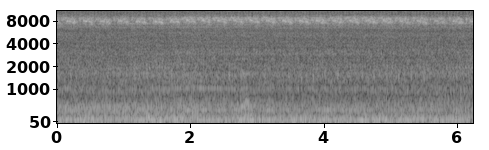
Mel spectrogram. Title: Hyundai Accent 2012 knocking noise and vibration while running the car #diy #basics #tips #car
